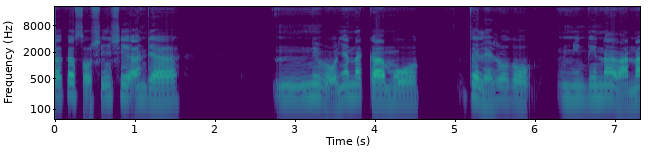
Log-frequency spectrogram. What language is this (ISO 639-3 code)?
miu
